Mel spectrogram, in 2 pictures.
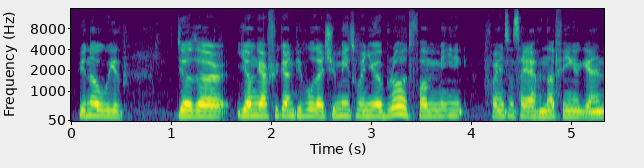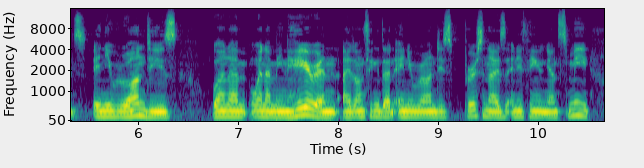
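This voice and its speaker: A woman's voice: lowish voice, mellow. A young woman from Congo with a French accent, a pageant contestant answering interview questions earnestly, often restarting her sentences. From Democratic Republic of Congo. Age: young adult. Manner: earnest, halting with many restarts. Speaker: pageant contestant, student guest. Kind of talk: casual interview talk.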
